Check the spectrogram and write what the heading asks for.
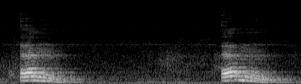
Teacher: بالنسبة للميم تسد الشفتان الهواء فيخرج من الخيشوم، تخرج الهواء من جهة أخرى. أم يخرج من الخيشوم.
